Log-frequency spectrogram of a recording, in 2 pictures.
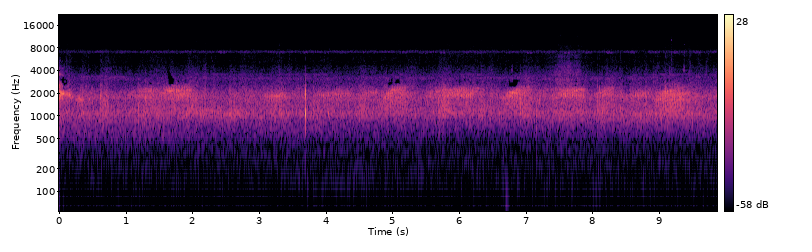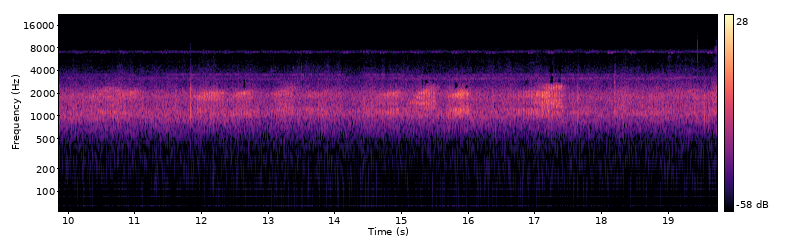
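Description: Frogs croak in a steady chorus from inside a sewer drain, overlapping rhythmic calls that pulse on and on with a hollow, echoing quality, moderately loud and continuous with no voices.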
